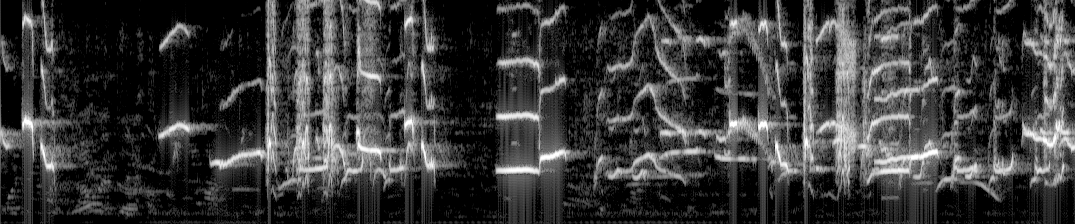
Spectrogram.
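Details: Oriental magpie-robin in fighting song at a village home in Muko Muko, Bengkulu, Indonesia: sparse whistles building into busy bursts of upslurred and downslurred notes, with harsh crackling notes mixed in and a low background hum.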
